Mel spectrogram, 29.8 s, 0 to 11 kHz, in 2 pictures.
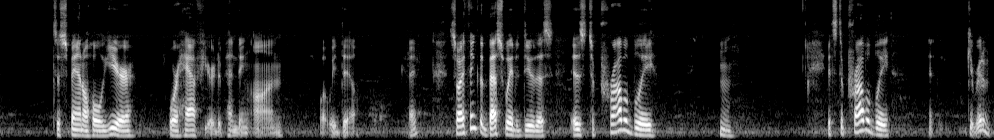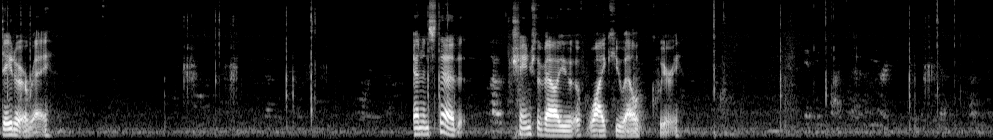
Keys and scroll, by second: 25.6 super+c, 27.5 super+v.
